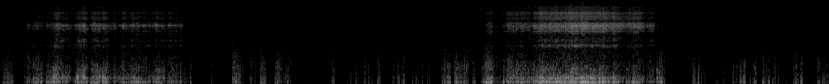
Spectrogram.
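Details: A husband's snoring during sleep: two long, harsh, noisy snoring breaths separated by quieter breathing, with rustling in the room.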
